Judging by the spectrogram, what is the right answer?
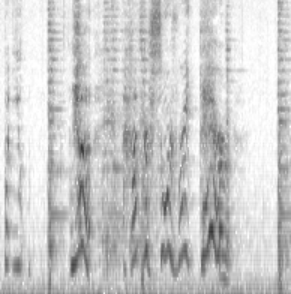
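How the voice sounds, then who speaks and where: A woman's voice: very high-pitched, animated, drawn-out words, music in the background, full character voice. A woman playing a defiant, impatient young princess in a scripted audio comedy, blunt and exasperated. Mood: baffled, irritated.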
